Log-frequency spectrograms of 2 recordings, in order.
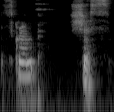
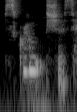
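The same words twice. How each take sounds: First: Whispered syllables. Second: Whispered word. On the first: Teacher counting syllables with the class, whispered. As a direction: whisper "Scrumptious" in two clear parts, scrump and tious. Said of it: "How many syllables". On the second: Teacher whispering a new word to children, whispered. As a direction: whisper "Scrumptious" with no voice, each syllable clear. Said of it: "Can you say scrumptious". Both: Shown as a demonstration.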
